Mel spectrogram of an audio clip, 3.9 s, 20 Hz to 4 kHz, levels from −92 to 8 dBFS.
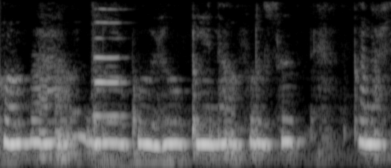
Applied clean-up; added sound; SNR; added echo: none; Wind instrument, woodwind instrument; 9 dB; reverberation time 0.4 s.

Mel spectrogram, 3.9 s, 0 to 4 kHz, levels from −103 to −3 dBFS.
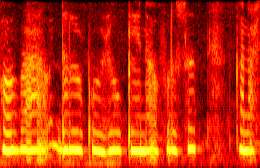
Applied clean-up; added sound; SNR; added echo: none; none; none; none.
